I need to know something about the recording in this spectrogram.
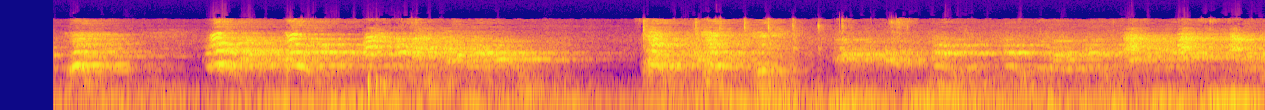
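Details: Nine-month-old male American Staffordshire Terrier, abandoned in a shelter in Turin, Italy, where he despairs from loneliness. Loud harmonic barks and yelps come in bursts separated by short pauses, with a steady low background hum.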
